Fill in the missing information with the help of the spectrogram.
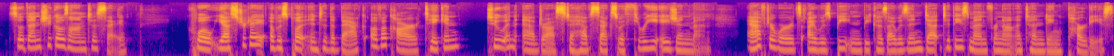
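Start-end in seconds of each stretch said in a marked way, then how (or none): none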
